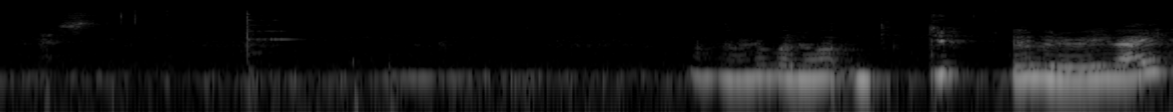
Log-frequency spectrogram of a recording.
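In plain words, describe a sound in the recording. A knife scrapes softly against a ceramic bowl.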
